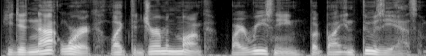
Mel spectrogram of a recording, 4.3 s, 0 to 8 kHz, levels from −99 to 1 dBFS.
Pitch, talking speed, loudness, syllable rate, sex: 105 Hz, 185 wpm, -18 LUFS, 4.7 syllables/s, male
